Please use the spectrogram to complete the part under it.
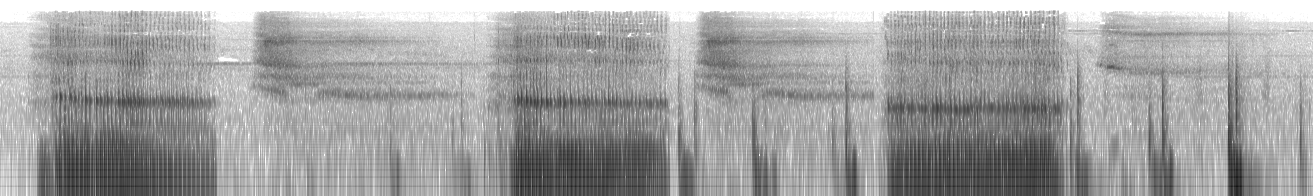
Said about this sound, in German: Wartet mal, wieso liegt der denn auf dem Boden und schnarcht?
